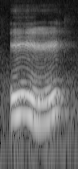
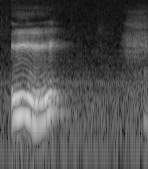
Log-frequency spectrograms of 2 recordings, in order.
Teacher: So many people will do either E, and we have a retracted tongue where the front is moving back, E. Watch out for that because that's stabilizing the larynx with your tongue.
